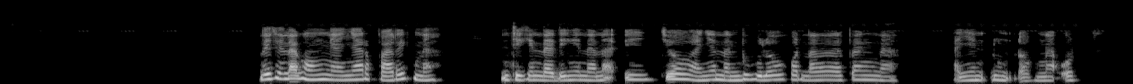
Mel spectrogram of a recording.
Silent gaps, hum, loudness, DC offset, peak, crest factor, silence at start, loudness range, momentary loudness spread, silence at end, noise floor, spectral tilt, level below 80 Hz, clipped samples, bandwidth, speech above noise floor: 4.46-4.71 s, 4.81-5.01 s, 6.20-6.24 s, 9.05-9.29 s, 9.43-9.51 s; none; -23 LUFS; under 0.1%; -6 dBFS; 18 dB; 2.6 s; 4 LU; 9 LU; 0.55 s; under -90 dBFS; -6.5 dB/octave; -70 dBFS; under 0.1%; 7.2 kHz; over 68 dB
